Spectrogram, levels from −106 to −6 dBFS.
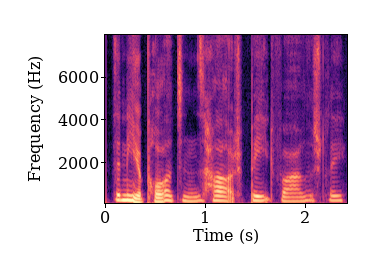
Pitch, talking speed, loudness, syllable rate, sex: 205 Hz, 125 wpm, -17 LUFS, 4.5 syllables/s, female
